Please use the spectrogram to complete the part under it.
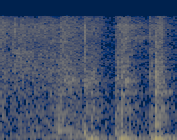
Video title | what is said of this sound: Cinnamon & Lemon Bread - Odlums | it should have a hollow sound when you tap it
